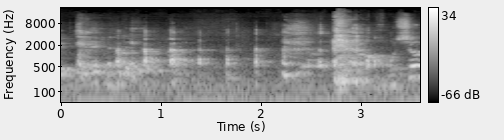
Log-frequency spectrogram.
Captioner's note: laughs again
